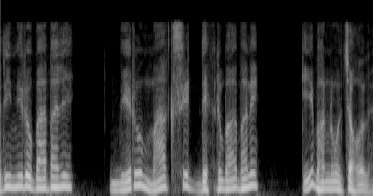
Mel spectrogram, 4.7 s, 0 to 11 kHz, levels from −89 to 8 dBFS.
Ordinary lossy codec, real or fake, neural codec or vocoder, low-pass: none; fake; codec, 16 kHz, 2 kbps, FunCodec, trained on Chinese and English, 25 frames a second; 7.2 kHz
